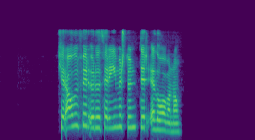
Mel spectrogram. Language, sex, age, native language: Icelandic, female, 15, Icelandic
